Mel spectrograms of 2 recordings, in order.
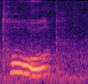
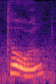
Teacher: Instead of saying told, the speaker pronounce it as told, leaving out the d sound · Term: elision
